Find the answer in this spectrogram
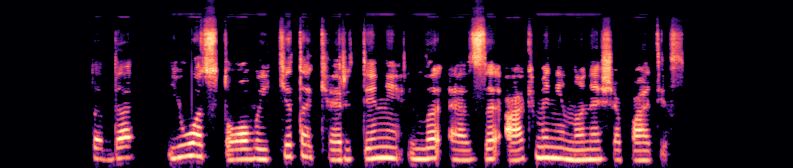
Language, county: Lithuanian, Kaunas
